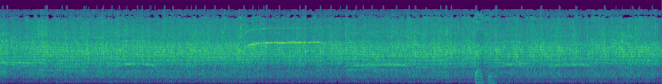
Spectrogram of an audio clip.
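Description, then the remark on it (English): Loud, sustained applause from a large crowd fills the whole stretch, a dense continuous roar of clapping with cheers mixed in, and a voice briefly speaks over it near the end. “And so there he is. Huge applause.”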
